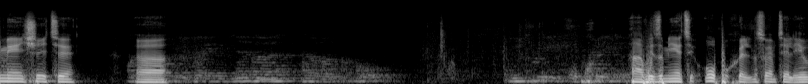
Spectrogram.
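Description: A man speaks with animation into a microphone over a loudspeaker in a large room.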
